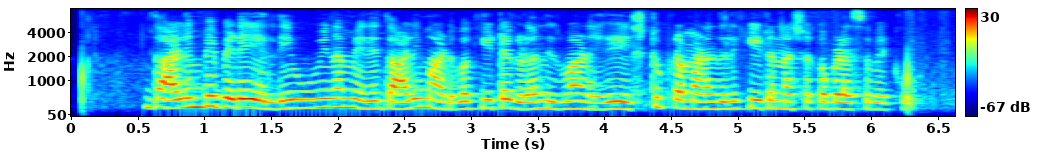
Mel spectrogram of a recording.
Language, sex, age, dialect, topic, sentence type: Kannada, female, 41-45, Mysore Kannada, agriculture, question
